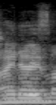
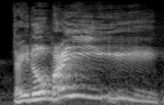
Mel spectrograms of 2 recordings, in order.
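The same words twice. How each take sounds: First: It is said flatly, without enthusiasm. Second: It is said with lively enthusiasm.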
